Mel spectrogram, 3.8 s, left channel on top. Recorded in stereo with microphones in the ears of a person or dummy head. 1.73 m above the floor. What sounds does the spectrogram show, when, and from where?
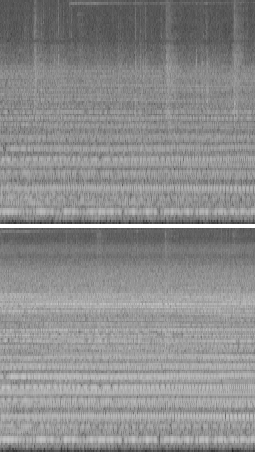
0.0 s a drone: 70° right (ahead or behind)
